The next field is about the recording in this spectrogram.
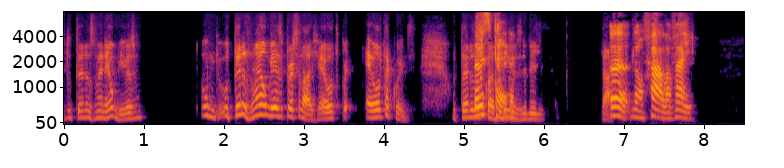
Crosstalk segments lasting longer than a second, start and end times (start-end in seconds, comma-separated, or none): none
